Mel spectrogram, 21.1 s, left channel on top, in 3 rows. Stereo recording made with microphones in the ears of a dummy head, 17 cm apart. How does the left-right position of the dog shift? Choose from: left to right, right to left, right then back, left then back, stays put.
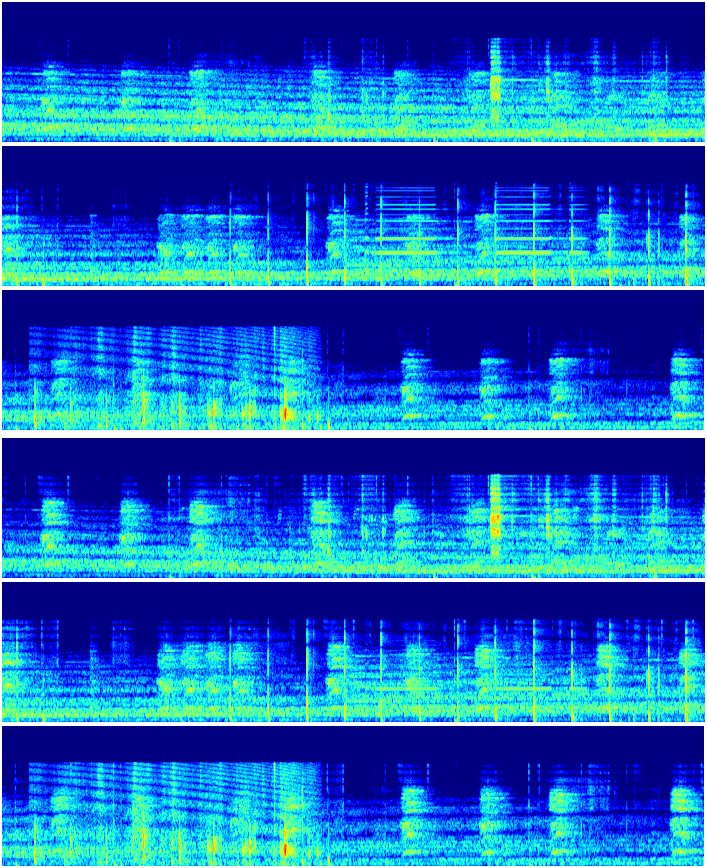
stays put.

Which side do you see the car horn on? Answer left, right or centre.
left.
